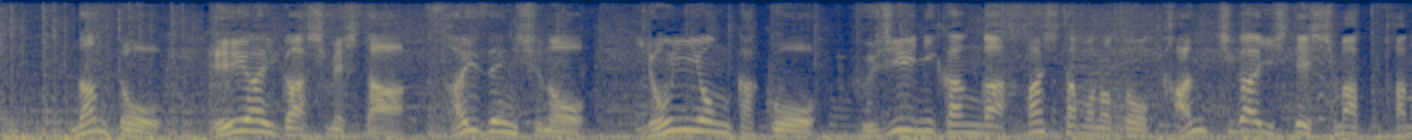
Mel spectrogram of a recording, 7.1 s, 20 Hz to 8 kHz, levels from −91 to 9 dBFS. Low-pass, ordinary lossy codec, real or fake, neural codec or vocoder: 7.2 kHz; none; real; none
